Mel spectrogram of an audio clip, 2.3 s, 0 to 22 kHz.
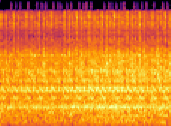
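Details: Ford Excursion 7.3 diesel after replacing the seized pulley housing and damaged serpentine belt: steady, even idle with smooth unbroken drone, no squeal, chirp or slap from the belt drive; normal idle.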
